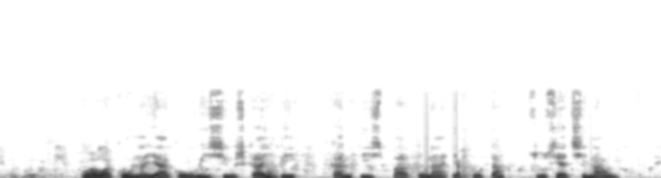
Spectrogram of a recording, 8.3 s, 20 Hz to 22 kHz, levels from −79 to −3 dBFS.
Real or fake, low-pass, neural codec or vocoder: real; 10.8 kHz; none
